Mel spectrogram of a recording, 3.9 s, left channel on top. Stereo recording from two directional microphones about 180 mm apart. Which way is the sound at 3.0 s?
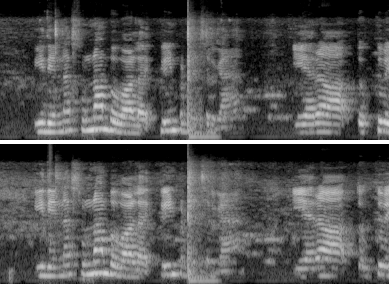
50° left (ahead or behind).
